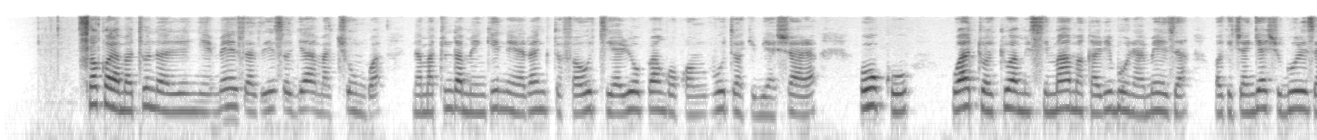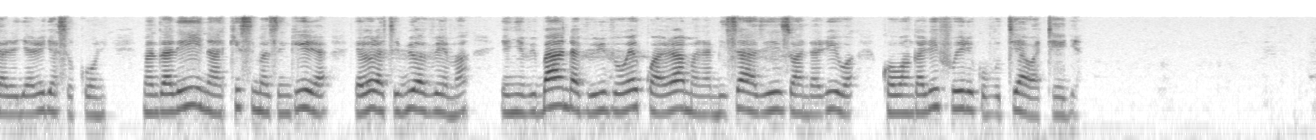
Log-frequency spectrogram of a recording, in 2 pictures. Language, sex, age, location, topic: Swahili, female, 18-24, Dar es Salaam, finance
